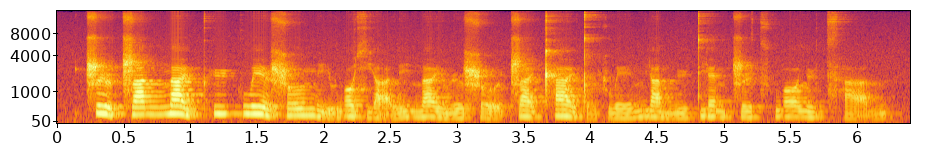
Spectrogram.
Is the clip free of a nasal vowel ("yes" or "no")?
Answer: yes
